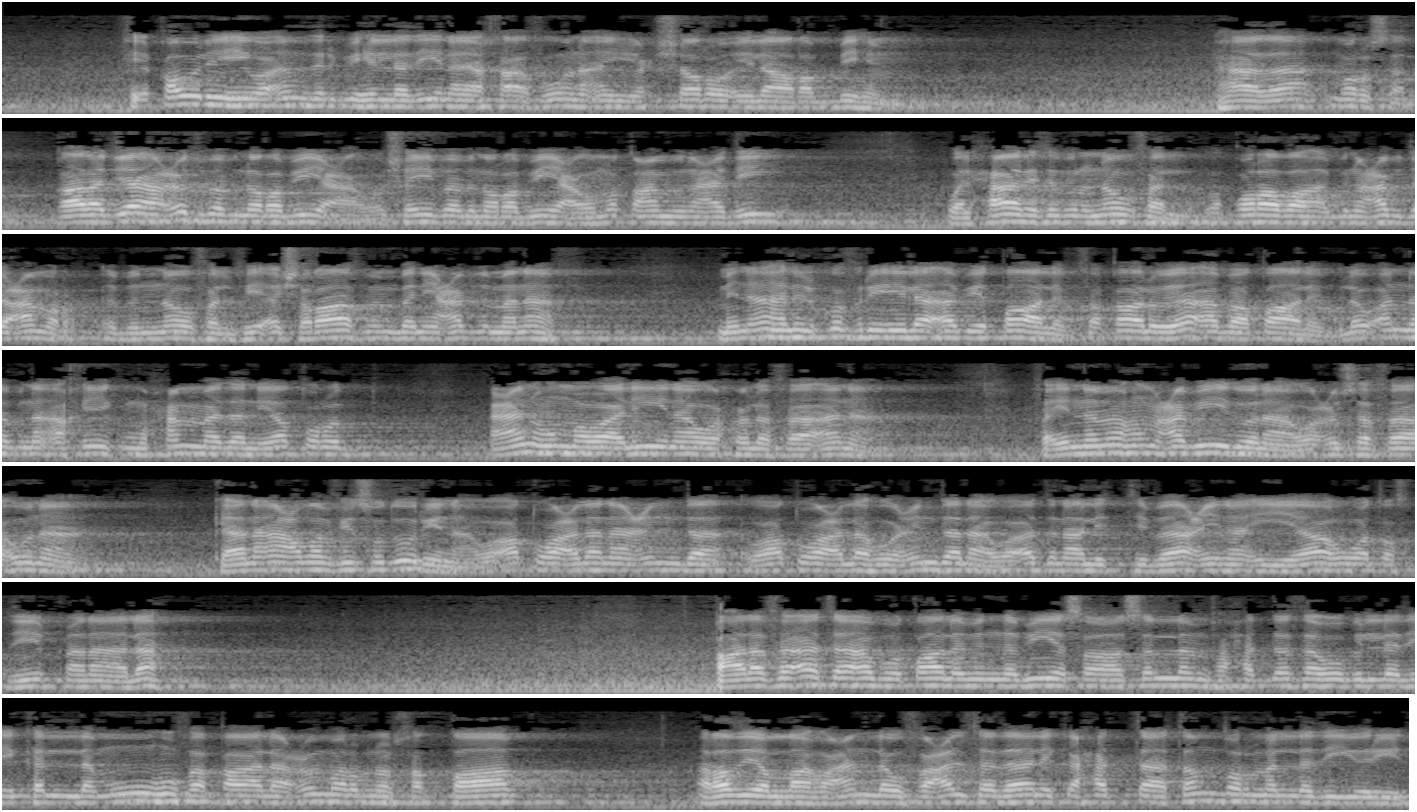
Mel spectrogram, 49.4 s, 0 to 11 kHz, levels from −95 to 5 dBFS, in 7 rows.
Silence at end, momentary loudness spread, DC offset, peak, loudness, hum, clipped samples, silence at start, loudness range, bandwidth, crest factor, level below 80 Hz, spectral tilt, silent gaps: 0 s; 16 LU; under 0.1%; 0 dBFS; -20 LUFS; none; under 0.1%; 0 s; 4 LU; 7.8 kHz; 20 dB; -44 dBFS; -6 dB/octave; none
